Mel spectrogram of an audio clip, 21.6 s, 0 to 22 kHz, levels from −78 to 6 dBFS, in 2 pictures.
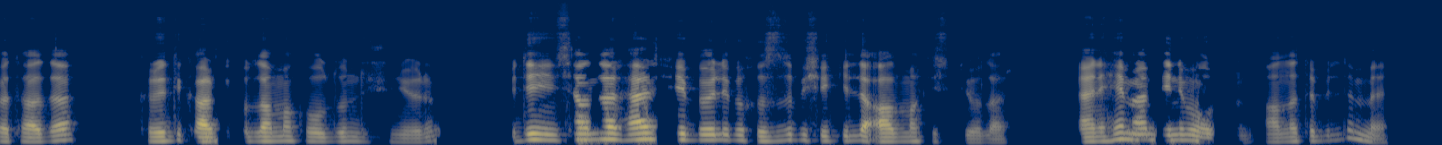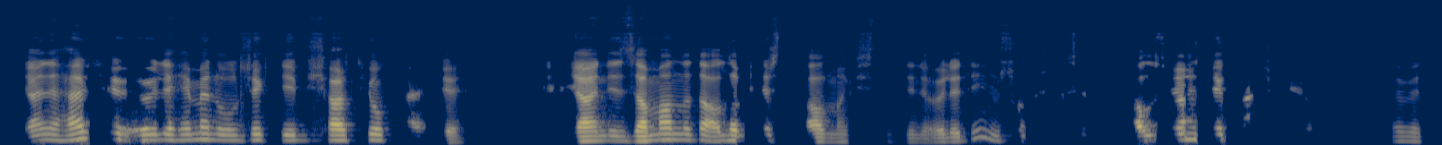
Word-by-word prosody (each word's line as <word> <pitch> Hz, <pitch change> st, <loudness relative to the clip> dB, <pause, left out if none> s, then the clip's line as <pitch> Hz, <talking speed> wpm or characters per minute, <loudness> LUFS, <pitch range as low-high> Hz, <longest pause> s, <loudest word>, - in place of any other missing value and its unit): hata 110 Hz, -1 st, -1 dB
da 150 Hz, +4 st, 0 dB, 0.4 s
kredi 120 Hz, +1 st, -1 dB
kartı 115 Hz, -1 st, +3 dB
kullanmak 125 Hz, +1 st, -2 dB
olduğunu 120 Hz, +1 st, -6 dB
düşünüyorum. 100 Hz, -3 st, -14 dB, 0.6 s
Bir 120 Hz, -, -15 dB
de 160 Hz, -1 st, +5 dB
insanlar 160 Hz, +3 st, +3 dB
her 165 Hz, +3 st, +7 dB
şeyi 160 Hz, -2 st, 0 dB
böyle 150 Hz, 0 st, 0 dB
bir 145 Hz, -, -4 dB
hızlı 140 Hz, +2 st, -7 dB
bir 150 Hz, -, -10 dB
şekilde 130 Hz, -1 st, -3 dB
almak 115 Hz, +1 st, -1 dB
istiyorlar. 90 Hz, -4 st, -15 dB, 0.5 s
Yani 120 Hz, +1 st, +3 dB
hemen 155 Hz, 0 st, +1 dB
benim 145 Hz, +1 st, -2 dB
olsun, 110 Hz, -6 st, -7 dB
anlatabildim 125 Hz, -, -10 dB
mi? 130 Hz, -7 st, -9 dB, 0.6 s
Yani 150 Hz, +3 st, 0 dB
her 155 Hz, +6 st, +4 dB, 0.2 s
şey 170 Hz, -, 0 dB
öyle 155 Hz, +1 st, +1 dB
hemen 160 Hz, +2 st, -1 dB
olacak 145 Hz, +1 st, -3 dB
diye 145 Hz, 0 st, -2 dB
bir 140 Hz, -, -21 dB
şart 145 Hz, 0 st, +4 dB
yok 150 Hz, -1 st, -1 dB
bence. 100 Hz, -2 st, -10 dB
Eee, 95 Hz, +1 st, -10 dB, 0.8 s
yani 130 Hz, +1 st, +5 dB
zamanla 150 Hz, +5 st, +4 dB
da 150 Hz, -, +4 dB
alabilirsin 140 Hz, +3 st, -1 dB
almak 110 Hz, -1 st, -3 dB
istediğini, 100 Hz, -1 st, -20 dB
öyle 115 Hz, +3 st, -5 dB
değil 210 Hz, +4 st, -13 dB
mi? 145 Hz, -, -13 dB
Sonuçta 405 Hz, -, -26 dB
senin 390 Hz, -2 st, -30 dB, 0.3 s
alacağın 160 Hz, +5 st, 0 dB
şey 160 Hz, -, 0 dB, 1.1 s
kaçmıyor. 125 Hz, 0 st, -20 dB
Evet. 115 Hz, -, -14 dB
135 Hz, 145 wpm, -25 LUFS, 115-155 Hz, 1.1 s, her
